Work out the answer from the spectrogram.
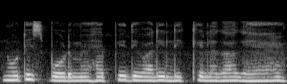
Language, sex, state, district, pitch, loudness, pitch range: Hindi, female, Jharkhand, Ranchi, 175 Hz, -14 LUFS, 175-190 Hz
